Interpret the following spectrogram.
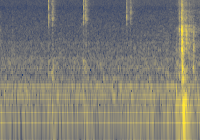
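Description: Near silence with three faint, short clicks spaced under a second apart, typical of a computer mouse or keyboard being used at a desk; a brief faint noise comes just before the end.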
